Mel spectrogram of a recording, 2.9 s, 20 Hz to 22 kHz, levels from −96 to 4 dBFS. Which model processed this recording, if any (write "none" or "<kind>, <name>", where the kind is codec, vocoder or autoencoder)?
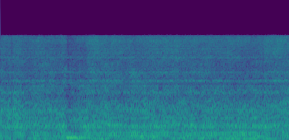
codec, SNAC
